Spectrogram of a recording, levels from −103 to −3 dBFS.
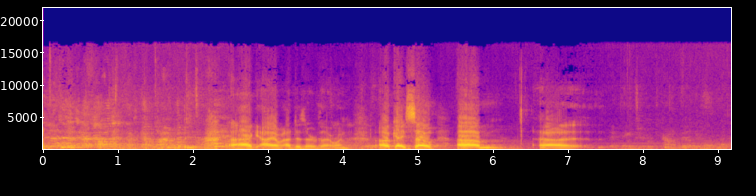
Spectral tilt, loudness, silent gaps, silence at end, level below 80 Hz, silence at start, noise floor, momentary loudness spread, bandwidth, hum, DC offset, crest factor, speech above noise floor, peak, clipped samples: -4 dB/octave; -17 LUFS; none; 0 s; -46 dBFS; 0 s; -38 dBFS; 21 LU; 17 kHz; none; under 0.1%; 16 dB; 23 dB; -2 dBFS; under 0.1%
